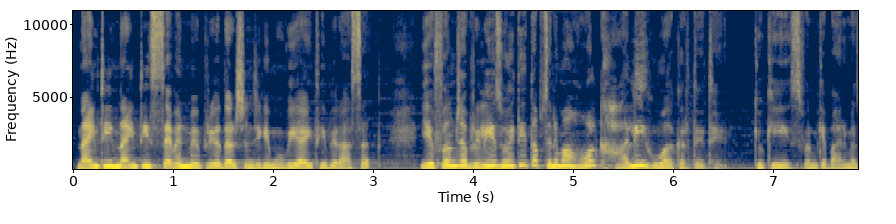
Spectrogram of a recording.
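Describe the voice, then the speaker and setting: A woman's voice: fairly high pitch, darkish tone. A woman with an Indian accent hosting a radio show in a conversational storytelling style, mixing English phrases into her Hindi. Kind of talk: conversational scripted radio storytelling about film music. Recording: long reverb, music bed behind voice. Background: background music.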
